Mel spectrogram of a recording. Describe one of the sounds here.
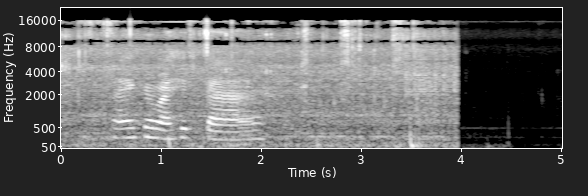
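A cat chews a treat.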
